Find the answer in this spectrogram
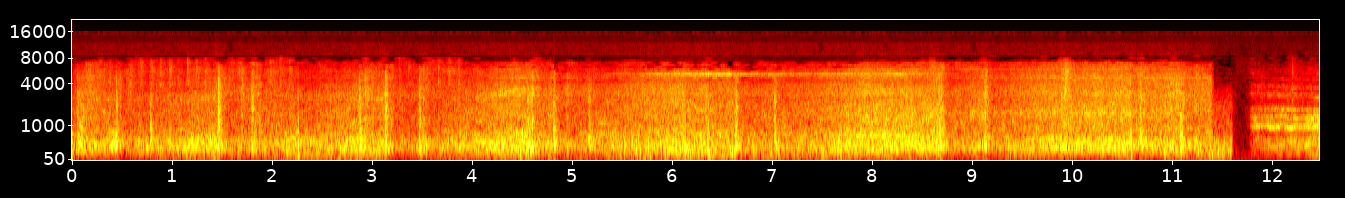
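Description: Stanga-TIBB electric railcar running on the Sangritana line: a steady rumble of the moving train with irregular clicks of the wheels over rail joints. There is a faint high wheel squeal about halfway through. The train sound cuts off abruptly just before the end.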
